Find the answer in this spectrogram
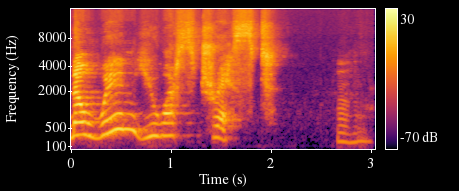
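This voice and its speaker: A woman with an Indian accent speaks with lively intonation. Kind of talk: interview.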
